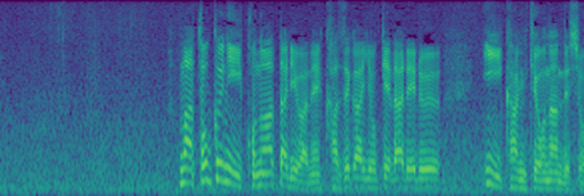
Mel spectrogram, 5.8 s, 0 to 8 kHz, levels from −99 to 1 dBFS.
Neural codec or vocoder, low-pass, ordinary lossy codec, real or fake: none; none; none; real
